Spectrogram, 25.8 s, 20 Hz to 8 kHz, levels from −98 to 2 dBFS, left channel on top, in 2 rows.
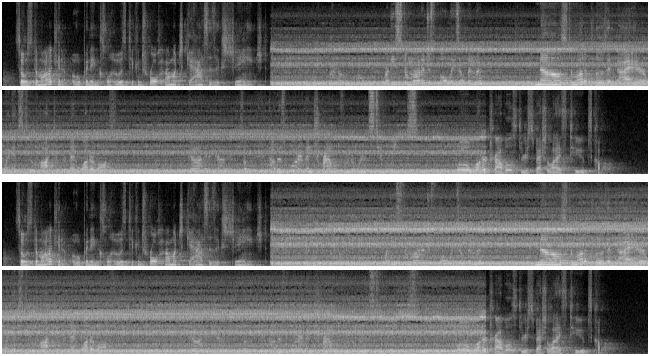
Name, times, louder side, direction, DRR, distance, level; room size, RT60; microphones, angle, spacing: voice 1, 0.3-5.2 10.2-15.2 22.0-24.9, left 1 dB, 5° left, 4 dB, 1.4 m, -30 dB
sound 1, 5.4-22.6, right 2 dB, 40° right, 1.1 m, -27 dB
voice 2, 6.3-9.7 16.5-21.2, left 2 dB, 55° left, 4 dB, 2.1 m, -35 dB
25.5 x 19.5 x 9.1 m, 1.2 s
head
